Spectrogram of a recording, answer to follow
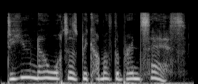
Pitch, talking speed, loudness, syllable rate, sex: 270 Hz, 270 wpm, -19 LUFS, 6.8 syllables/s, female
